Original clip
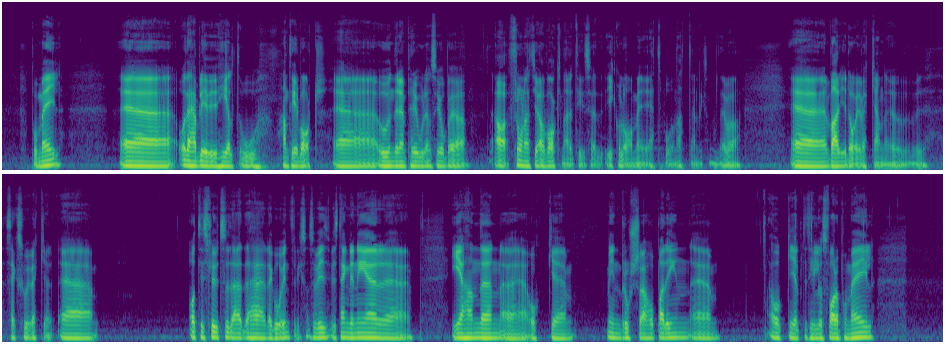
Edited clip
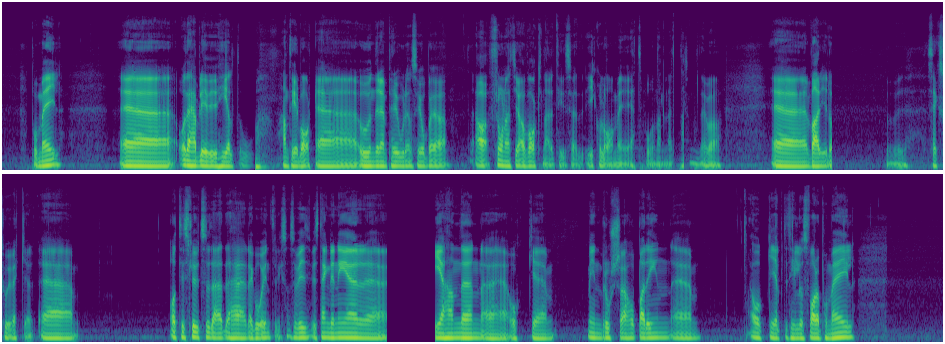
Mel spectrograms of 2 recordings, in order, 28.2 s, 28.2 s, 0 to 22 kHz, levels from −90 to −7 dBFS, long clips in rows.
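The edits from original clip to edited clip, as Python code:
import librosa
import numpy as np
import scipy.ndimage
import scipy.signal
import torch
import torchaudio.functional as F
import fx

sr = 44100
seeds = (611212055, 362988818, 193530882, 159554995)

y = fx.studio_fade_out(x, sr, start_s=3.34, length_s=0.47)
y = fx.edit(y, sr, fx.cut(start_s=4.71, length_s=0.29),
    fx.reverse_span(start_s=10.17, length_s=0.35),
    fx.room_tone_fill(start_s=12.74, length_s=0.83),
    fx.silence(start_s=20.18, length_s=0.73), tone=tone)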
